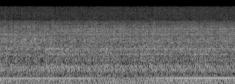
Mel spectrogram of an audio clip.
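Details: 2009 Toyota Yaris, oil warning light flickering at speed, after an oil change: steady, even idle with a constant low hum and no knocks or misses. Normal idle.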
